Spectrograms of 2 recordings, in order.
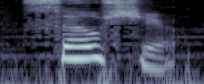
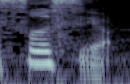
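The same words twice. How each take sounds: First: The middle consonant is a sh sound. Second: The middle consonant is an s sound. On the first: The speaker calls it right. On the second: The speaker calls it wrong.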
